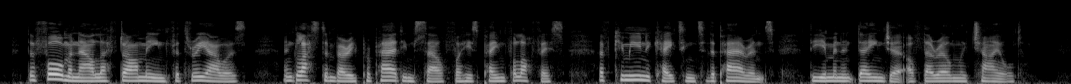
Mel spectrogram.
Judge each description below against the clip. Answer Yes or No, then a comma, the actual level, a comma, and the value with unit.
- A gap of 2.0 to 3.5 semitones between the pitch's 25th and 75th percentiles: Yes, average, 3.1 semitones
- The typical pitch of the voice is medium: Yes, medium, 155 Hz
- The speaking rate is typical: Yes, average, 155 wpm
